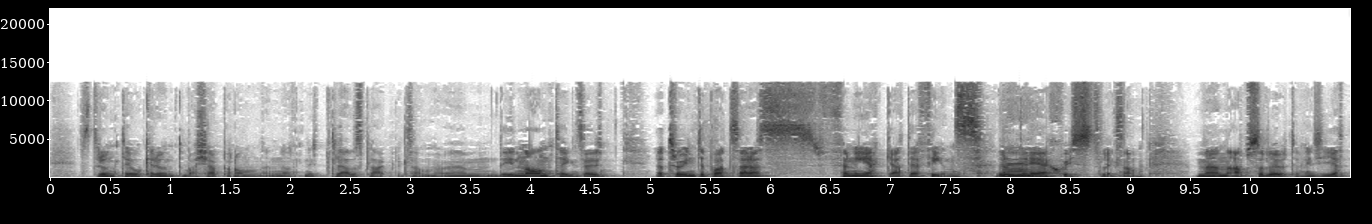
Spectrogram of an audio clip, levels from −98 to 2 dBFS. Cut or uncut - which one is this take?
uncut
